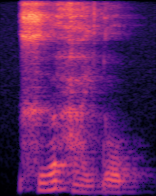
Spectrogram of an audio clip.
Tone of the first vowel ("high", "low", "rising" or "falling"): rising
